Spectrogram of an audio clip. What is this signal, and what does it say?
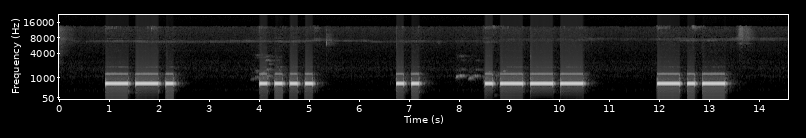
Morse code, heard as a keyed tone, about 8 wpm, spaced as for 4 wpm, 660 Hz. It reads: GHIJK
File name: jh8cbh / 2025cw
